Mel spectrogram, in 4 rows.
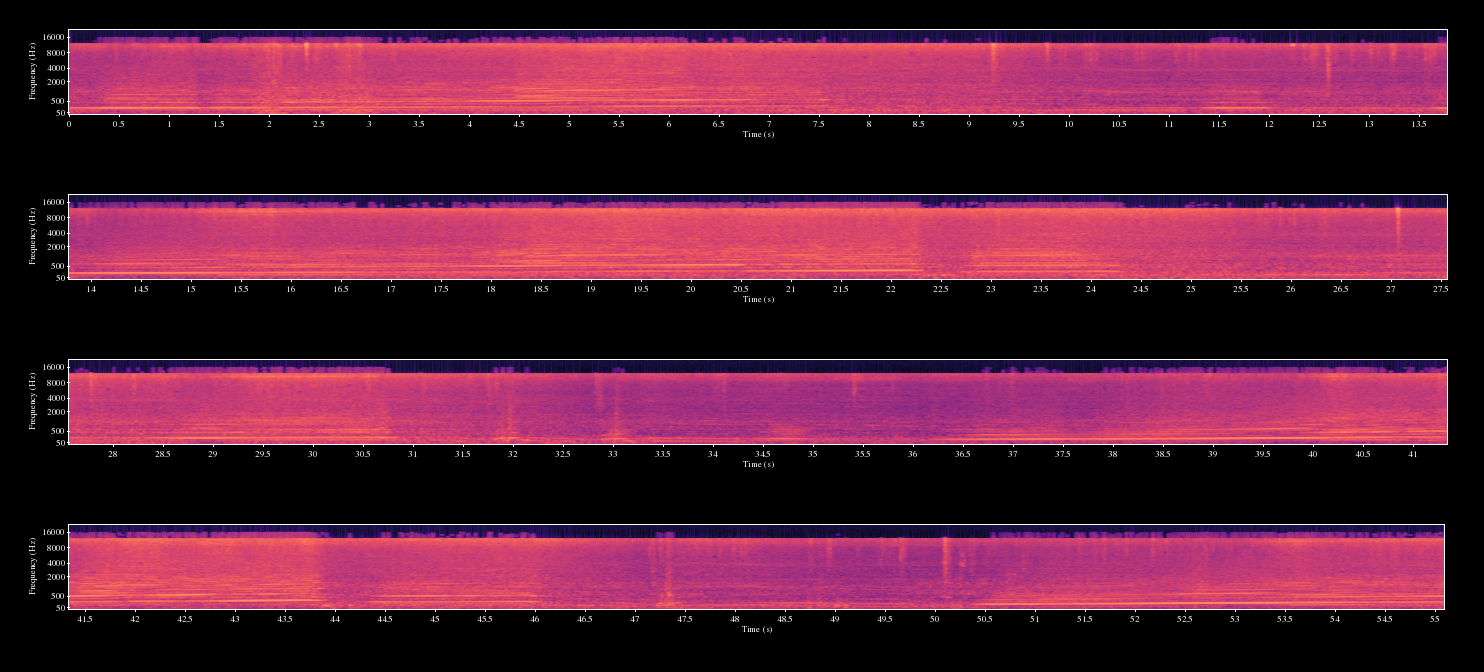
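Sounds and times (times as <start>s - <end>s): car engine revving from inside cabin: 0.3s - 7.6s, 11.2s - 12.2s, 13.5s - 24.3s, 27.0s - 31.0s, 36.4s - 46.2s, 50.2s - 55.0s.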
